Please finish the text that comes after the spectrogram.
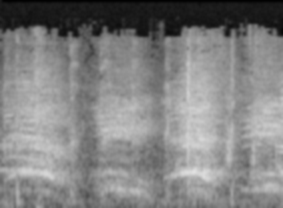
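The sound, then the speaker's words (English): A large crowd chants in unison, loud, with rhythmic swells of shouting voices rising and falling in repeated bursts. “In front of this crowd? Are you kidding me?”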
